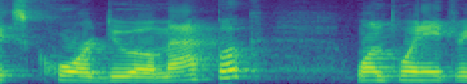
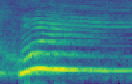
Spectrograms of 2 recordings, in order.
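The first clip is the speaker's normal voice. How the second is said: high silly whee; goofy squeal; 5 dB louder than usual. Acted. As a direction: squeal it out playfully. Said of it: "I'm just trying to be humorous".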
